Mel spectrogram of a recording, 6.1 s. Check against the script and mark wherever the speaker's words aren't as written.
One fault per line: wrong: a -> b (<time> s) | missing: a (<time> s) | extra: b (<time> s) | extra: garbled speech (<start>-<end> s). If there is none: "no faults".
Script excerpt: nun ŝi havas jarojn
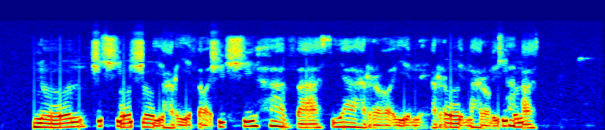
extra: garbled speech (0.9-2.3 s)
extra: garbled speech (4.3-5.4 s)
